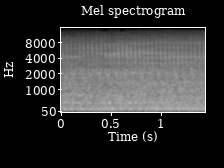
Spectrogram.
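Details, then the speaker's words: Fiat Panda 4x4 Sisley petrol engine after a cold start, heard under the bonnet; the failing fuel pump needs tapping to work. Brief steady tick-over with the injector ticking and no miss or knock over the hiss; running normally. "But yeah, that's a running engine. You can hear the fuel, the injector ticking away."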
